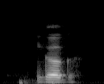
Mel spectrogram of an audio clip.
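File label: "гӧг", Komi-Zyrian, male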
